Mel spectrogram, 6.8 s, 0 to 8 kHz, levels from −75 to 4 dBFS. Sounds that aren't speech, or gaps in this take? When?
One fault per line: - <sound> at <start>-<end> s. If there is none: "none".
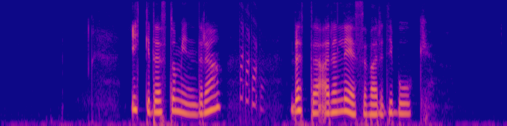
- chirp at 3.2-3.6 s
